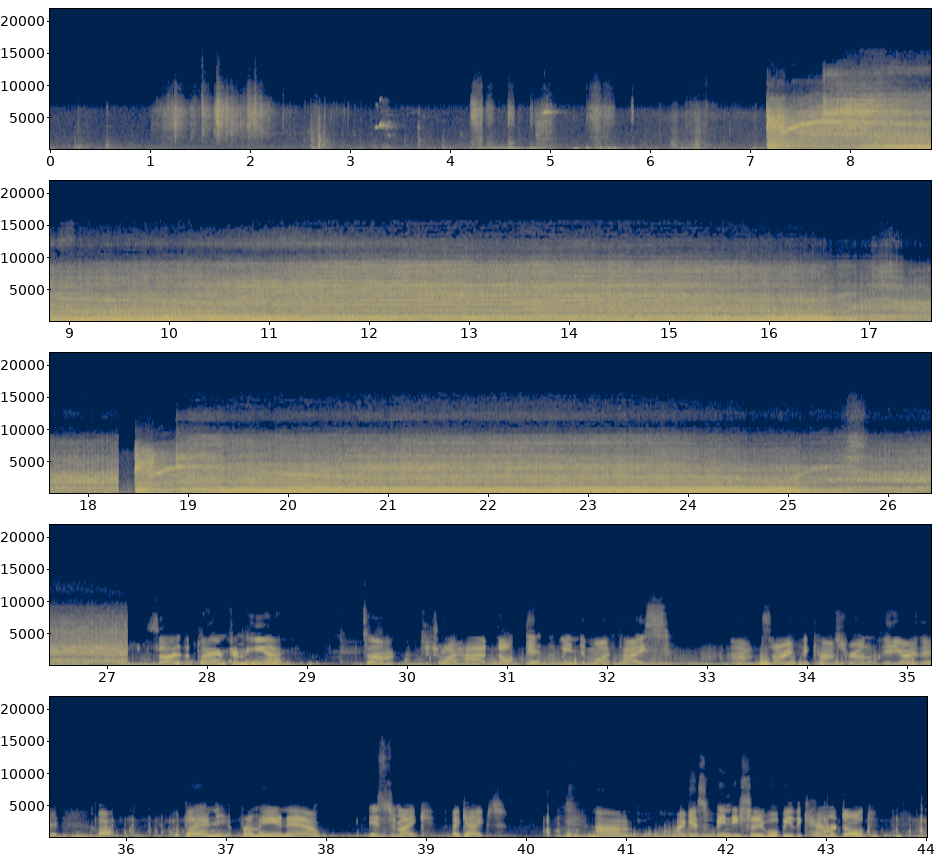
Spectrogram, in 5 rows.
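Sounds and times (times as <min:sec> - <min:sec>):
cut-off saw grinding through steel: 0:07.2 - 0:27.2.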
